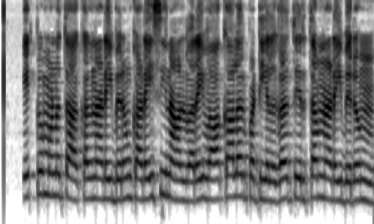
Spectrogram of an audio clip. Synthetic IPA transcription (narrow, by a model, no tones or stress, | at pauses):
eːʈ̚pɯmɐnɯt̪ːaːkːɐɭnɐɽɐɪpɛɾɯmkɐɽɐɪsinaːɭʋɐɾɐɪʋaːkaːlɐɾpɐʈːɪjɐlɣɐɭt̪ɪɾt̪ːɐmnɐɽɐɪpɛɾɯm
